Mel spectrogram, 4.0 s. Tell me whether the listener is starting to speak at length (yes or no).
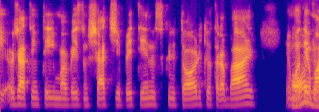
no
